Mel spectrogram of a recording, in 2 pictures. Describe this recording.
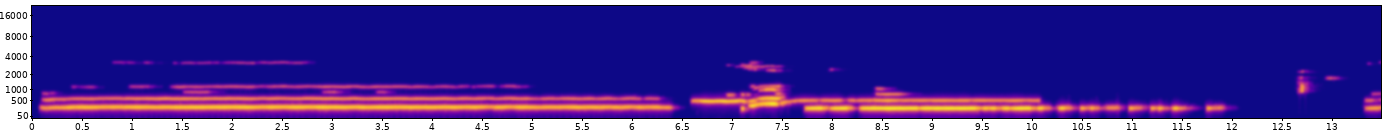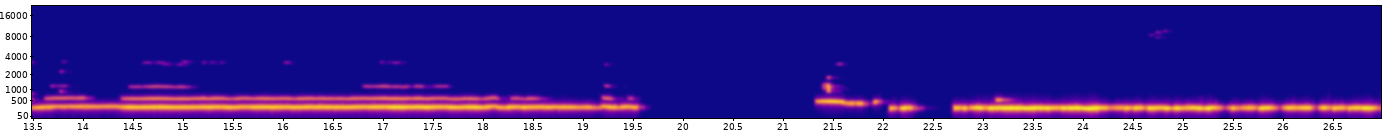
fakeglitched voice
very high male voice singing with glitch-style feedback and overlay sounds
